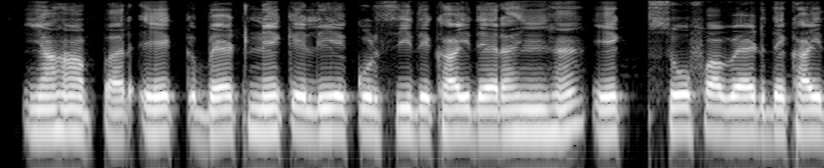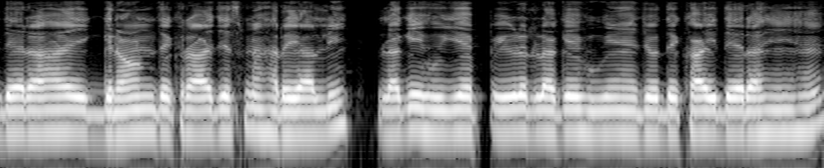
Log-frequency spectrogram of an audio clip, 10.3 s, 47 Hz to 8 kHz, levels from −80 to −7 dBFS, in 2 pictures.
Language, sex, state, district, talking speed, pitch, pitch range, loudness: Hindi, male, Chhattisgarh, Bastar, 215 wpm, 140 Hz, 135-145 Hz, -13 LUFS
